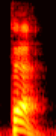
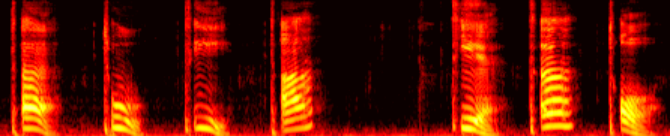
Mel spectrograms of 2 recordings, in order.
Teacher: The sound is kind of like te in Spanish, where your tongue, the tip of your tongue is placed not just behind your teeth, but rather, I believe, where what is called the alveolar ridge starts. So that would be basically maybe about a centimeter or two behind your teeth.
